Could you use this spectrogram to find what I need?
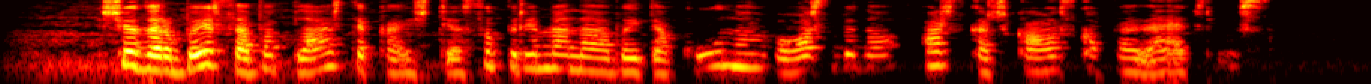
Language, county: Lithuanian, Vilnius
